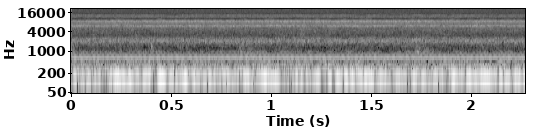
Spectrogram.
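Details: Chinese diesel heater installed in a VW T5/T6 Transporter van, running on a chilly night. Steady low burner rumble with a constant fan hum and no sputtering or surging. Normal running.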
